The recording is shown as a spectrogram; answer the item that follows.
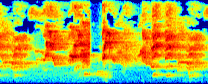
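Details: Rainbow lorikeets screeching continuously in a backyard, with loud rasping squawks rising and falling in several overlapping bursts over three seconds.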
